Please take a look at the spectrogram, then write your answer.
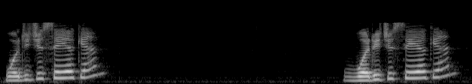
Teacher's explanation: is a rising intonation even though it's a wh question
